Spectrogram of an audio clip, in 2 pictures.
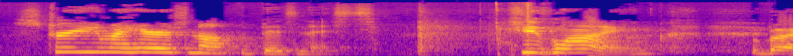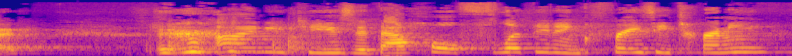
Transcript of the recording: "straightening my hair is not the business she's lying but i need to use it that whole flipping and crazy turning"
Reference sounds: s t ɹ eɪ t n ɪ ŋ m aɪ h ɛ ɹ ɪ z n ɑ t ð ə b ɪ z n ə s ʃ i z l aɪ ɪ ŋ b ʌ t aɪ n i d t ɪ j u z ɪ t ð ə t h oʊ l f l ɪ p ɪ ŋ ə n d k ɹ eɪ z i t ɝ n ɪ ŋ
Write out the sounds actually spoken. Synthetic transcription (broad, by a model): s t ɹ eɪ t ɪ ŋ m aɪ h ɛ ɹ ɪ z n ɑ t ð ə b ɪ z n ə s ʃ i z l aɪ ɪ ŋ b ʌ t aɪ n i d t ɪ j u z ɪ t ð ə t h oʊ l f l ɪ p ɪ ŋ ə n k ɹ eɪ z i t ɝ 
